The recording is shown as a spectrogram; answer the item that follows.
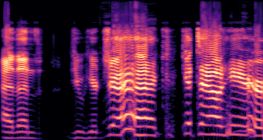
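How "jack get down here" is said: put-on very loud drunken bellow, one word stretched out. Voicing a drunken relative yelling for Jack to come down: drunken yelling. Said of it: "you hear drunken, like, yelling for your name".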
